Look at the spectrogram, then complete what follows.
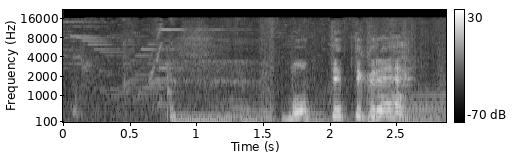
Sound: taking a deep breath to calm himself

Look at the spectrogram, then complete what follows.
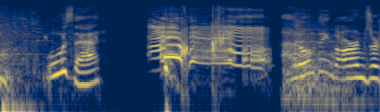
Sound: crashing; screaming

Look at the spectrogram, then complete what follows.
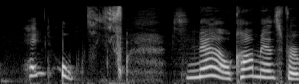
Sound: lips smacking

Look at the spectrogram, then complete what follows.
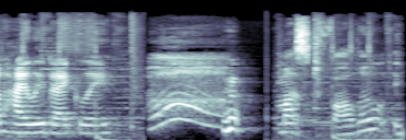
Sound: Myha'la gasps

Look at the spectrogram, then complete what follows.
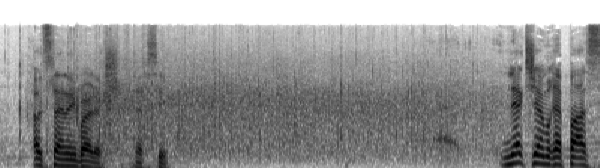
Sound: applause

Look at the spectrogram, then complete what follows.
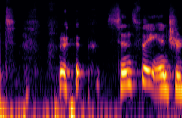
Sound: chuckles

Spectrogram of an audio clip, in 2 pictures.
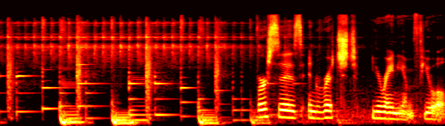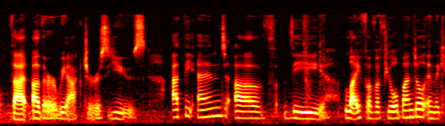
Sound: voiceover

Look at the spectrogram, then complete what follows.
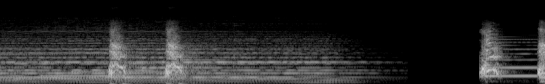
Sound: dog barking

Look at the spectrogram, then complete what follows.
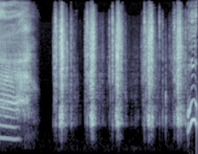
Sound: objects shaking

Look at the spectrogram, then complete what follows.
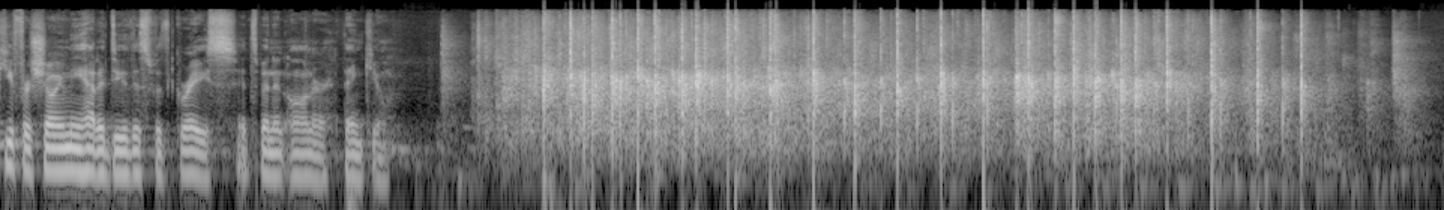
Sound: applause

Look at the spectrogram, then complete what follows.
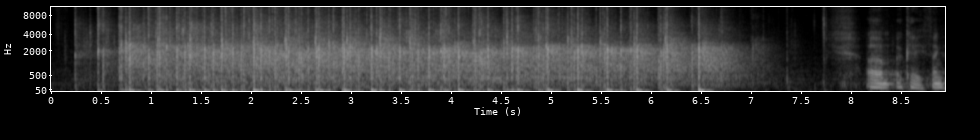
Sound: applause

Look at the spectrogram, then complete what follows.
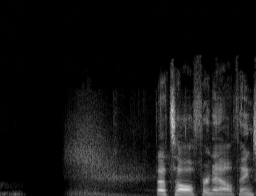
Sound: air whooshing

